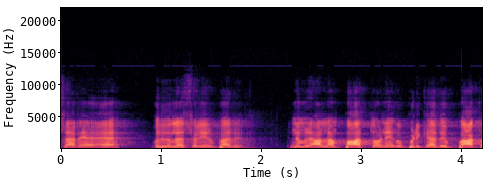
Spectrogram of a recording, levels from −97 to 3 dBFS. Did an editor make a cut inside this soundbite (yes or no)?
no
